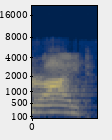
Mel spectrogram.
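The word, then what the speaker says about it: write: Then हमारे पास word है राइट। राइट में डब्ल्यू साइलेंट आता है।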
